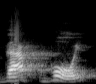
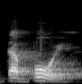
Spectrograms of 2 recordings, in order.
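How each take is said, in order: First: The word that ends in a t sound. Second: The word that ends in a p sound.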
